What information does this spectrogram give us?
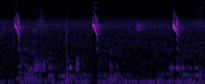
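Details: Young common tailorbird, locally tuntuni, calling for its mother with three sharp, shrill, high notes that each slide quickly downward, repeated about every one and a half seconds against a soft, low background murmur.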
